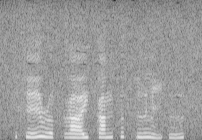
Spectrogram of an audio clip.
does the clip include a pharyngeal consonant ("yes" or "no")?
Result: no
